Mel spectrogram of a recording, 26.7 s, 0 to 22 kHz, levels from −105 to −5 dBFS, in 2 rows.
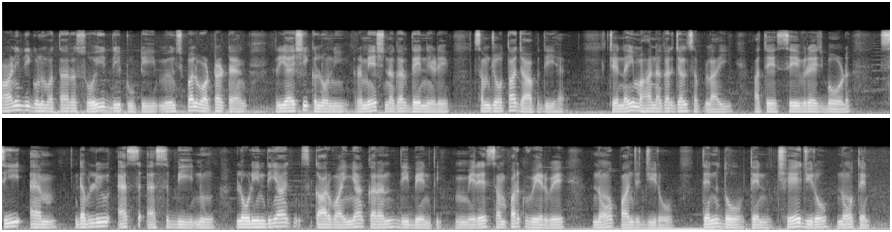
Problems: none marked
